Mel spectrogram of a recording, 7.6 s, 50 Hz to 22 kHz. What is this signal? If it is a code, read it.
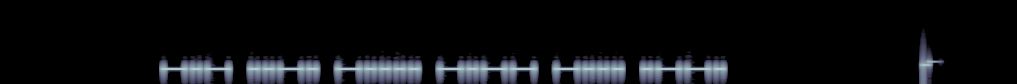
Morse code, heard as a keyed tone, about 22 wpm, 700 Hz. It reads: KF6YBP
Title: USA Call Signs - 6 Characters - 2x Character Spacing - 22wpm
